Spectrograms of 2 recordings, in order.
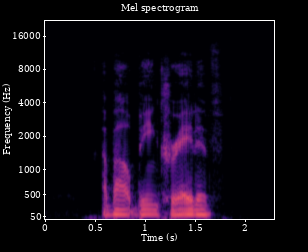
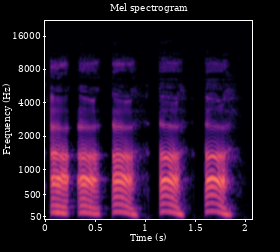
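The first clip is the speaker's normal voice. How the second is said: vocal warm-up; 5 semitones higher, 5 dB louder than usual. Real, not acted. Warming up voice.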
